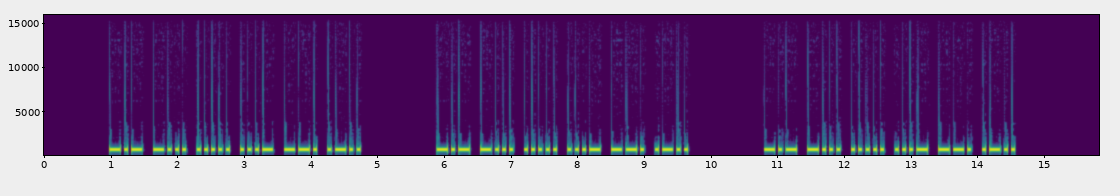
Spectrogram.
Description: Morse code, heard as a keyed tone, about 21 wpm, 700 Hz. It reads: KB5VGL KB5VGL KB5VGL
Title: USA Call Signs - 6 Characters - Repeated 3x - 22wpm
